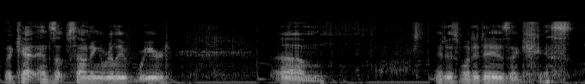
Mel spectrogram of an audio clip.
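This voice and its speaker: A streamer coding a website talks through a voice changer in a bass voice that's flat, measured, and darkish. He rambles and thinks aloud in casual chat, hesitant and muttering to himself with many fillers.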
